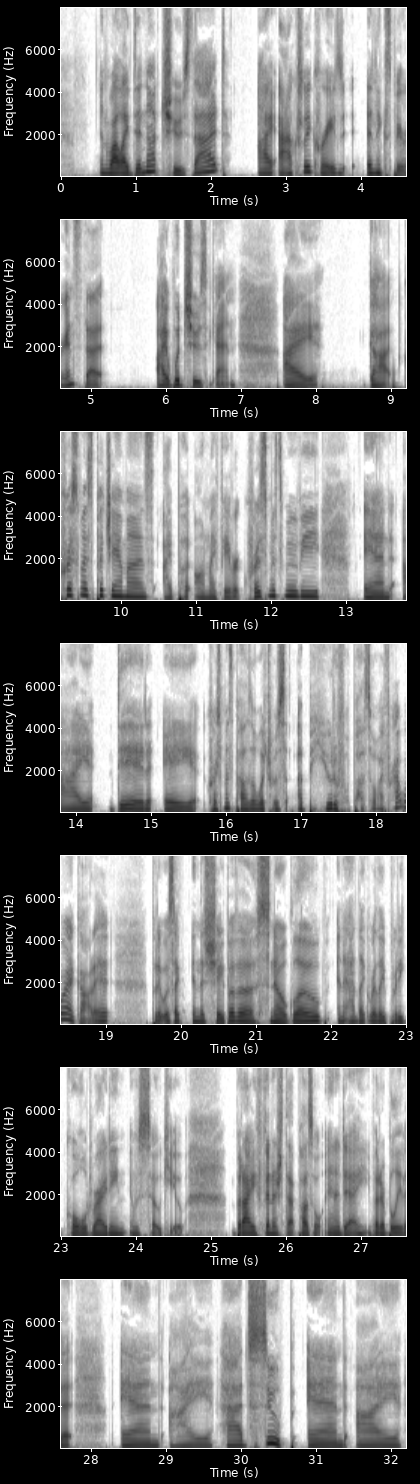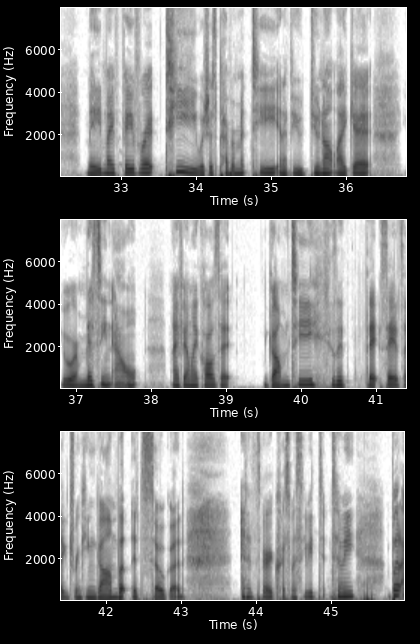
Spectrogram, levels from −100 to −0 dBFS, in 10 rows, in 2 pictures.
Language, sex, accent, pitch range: English, female, American, 170-205 Hz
